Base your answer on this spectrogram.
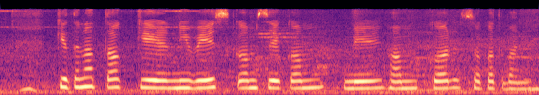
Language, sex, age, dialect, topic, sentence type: Bhojpuri, female, 18-24, Southern / Standard, banking, question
